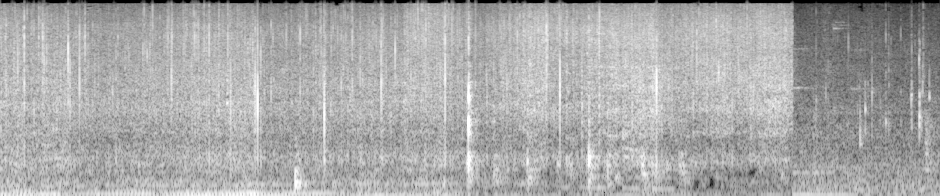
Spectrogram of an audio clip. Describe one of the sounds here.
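Food sizzles in a pot.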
